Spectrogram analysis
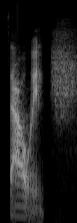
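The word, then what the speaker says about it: Samhain: holiday which is called sowin now it's spelled completely different but it's pronounced sowin and it's actually religious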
